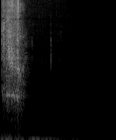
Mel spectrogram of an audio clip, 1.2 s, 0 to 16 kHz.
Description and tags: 14/18 Apple related eating noises. Recorded in my studio with a matched pair of Rode NT5's in the XY configuration.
